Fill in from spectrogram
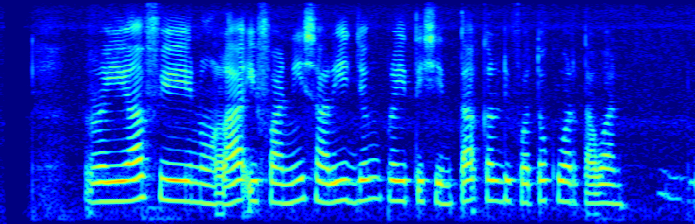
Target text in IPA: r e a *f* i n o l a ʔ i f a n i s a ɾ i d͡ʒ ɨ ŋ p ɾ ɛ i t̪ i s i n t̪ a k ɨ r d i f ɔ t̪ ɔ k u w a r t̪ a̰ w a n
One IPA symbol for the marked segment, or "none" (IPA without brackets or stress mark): f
